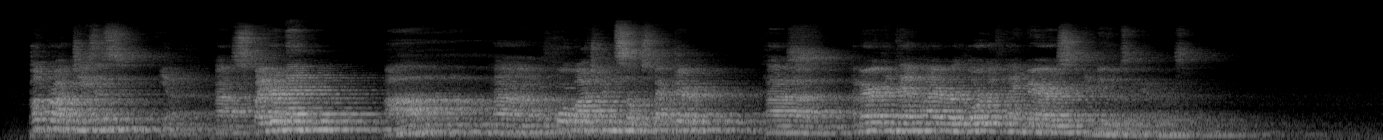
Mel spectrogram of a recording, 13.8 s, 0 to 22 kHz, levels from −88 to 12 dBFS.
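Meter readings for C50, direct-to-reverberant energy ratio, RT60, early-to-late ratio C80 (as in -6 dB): -2.5 dB, -7.5 dB, 2.4 s, -0.5 dB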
